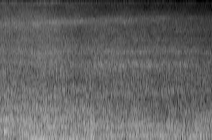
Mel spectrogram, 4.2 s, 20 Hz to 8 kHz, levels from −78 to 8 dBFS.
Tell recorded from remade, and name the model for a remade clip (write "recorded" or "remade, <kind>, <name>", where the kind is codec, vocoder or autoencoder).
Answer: remade, codec, DAC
